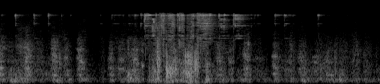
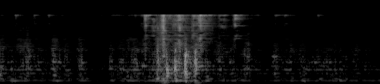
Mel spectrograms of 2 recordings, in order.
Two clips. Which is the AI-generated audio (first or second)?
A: second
